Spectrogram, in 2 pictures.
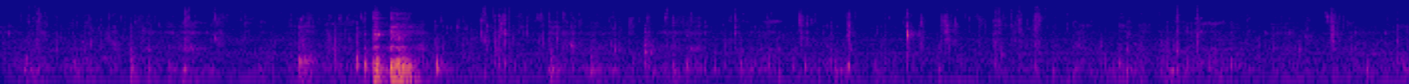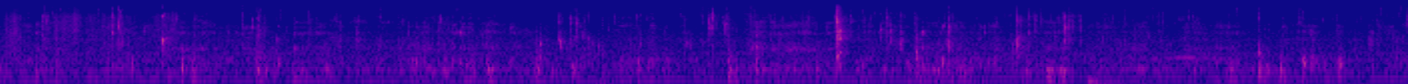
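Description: Eating sounds of two people devouring roast chicken by hand: wet chewing and lip-smacking, with meat being torn apart and many small clicks. There is one louder brief sound about four seconds in.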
